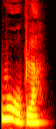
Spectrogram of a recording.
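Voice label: "warbler", English, British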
